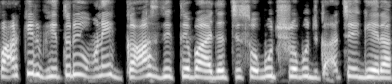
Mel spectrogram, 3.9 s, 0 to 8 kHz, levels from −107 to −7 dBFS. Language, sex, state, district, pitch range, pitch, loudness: Bengali, female, West Bengal, Dakshin Dinajpur, 255-300 Hz, 280 Hz, -17 LUFS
